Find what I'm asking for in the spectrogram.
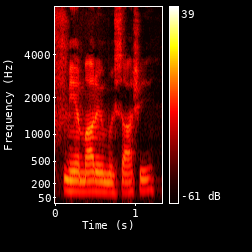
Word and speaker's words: Miyamoto Musashi: Yeah, but the gentleman's name's Miyamoto Musashi. I don't know. – Musashi. – Right there. I don't know how to fucking pronounce that. No offense. Sorry. – Miyamoto Musashi.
